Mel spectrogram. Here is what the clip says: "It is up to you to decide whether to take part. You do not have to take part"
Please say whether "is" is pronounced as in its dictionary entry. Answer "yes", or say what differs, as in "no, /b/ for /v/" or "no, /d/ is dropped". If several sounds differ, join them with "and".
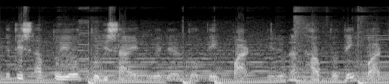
no, /s/ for /z/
